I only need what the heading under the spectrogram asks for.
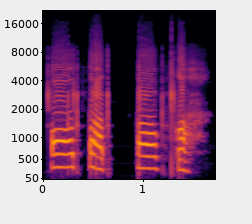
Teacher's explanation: O yang posisi lidahnya itu madya bawah, menggunakan lidah bagian belakang, dan posisi mulutnya itu semi terbuka.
